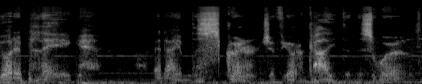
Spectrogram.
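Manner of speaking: threatening, menacing whisper, up close to ear. Whispering a threat into an enemy's ear before attacking: whispering in character. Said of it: "so I'm gonna whisper into his ear".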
